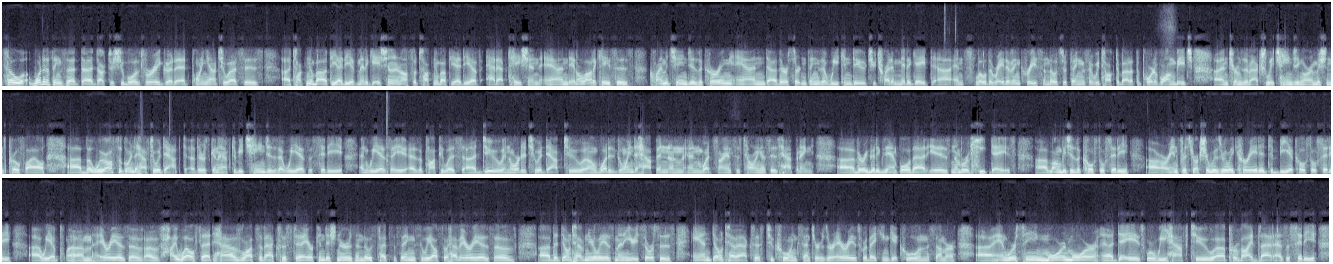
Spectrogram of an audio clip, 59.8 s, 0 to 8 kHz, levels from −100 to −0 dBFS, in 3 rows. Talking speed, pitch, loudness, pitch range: 240 wpm, 110 Hz, -15 LUFS, 100-120 Hz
